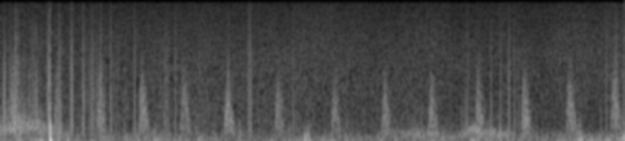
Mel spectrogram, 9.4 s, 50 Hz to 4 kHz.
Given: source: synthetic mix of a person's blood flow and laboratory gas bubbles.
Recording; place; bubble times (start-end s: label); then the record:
Doppler ultrasound of blood flow; subclavian vein
no bubbles
From the record:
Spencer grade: 0 (complete lack of bubble signals)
